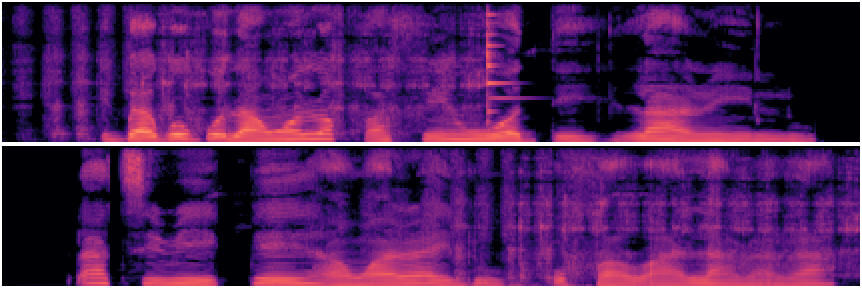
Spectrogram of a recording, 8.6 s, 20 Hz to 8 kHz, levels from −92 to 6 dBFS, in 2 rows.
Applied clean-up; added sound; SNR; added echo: none; Cutlery, silverware; 15 dB; none.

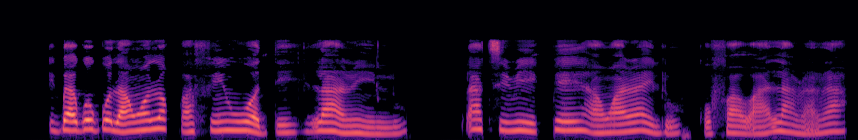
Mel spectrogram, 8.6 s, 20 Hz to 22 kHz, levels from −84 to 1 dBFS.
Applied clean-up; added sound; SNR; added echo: none; none; none; none.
